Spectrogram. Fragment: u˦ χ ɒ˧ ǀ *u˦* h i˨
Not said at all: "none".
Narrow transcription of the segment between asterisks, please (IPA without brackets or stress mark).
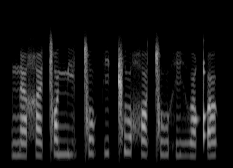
u˧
